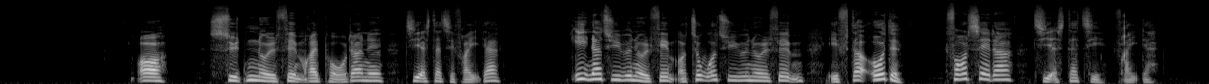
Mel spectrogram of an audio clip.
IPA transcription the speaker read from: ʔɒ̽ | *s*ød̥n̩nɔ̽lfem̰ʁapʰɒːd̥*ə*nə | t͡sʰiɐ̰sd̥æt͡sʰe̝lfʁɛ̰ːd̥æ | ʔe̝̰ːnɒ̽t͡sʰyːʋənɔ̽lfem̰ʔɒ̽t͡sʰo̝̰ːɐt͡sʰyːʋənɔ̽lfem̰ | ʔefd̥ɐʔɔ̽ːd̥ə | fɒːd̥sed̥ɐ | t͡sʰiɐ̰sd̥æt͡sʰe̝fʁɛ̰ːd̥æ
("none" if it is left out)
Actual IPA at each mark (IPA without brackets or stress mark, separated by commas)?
s, ɐ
